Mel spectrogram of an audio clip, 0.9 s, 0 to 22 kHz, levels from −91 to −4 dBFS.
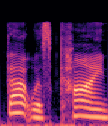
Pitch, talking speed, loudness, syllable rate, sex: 235 Hz, 200 wpm, -16 LUFS, 3.7 syllables/s, female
